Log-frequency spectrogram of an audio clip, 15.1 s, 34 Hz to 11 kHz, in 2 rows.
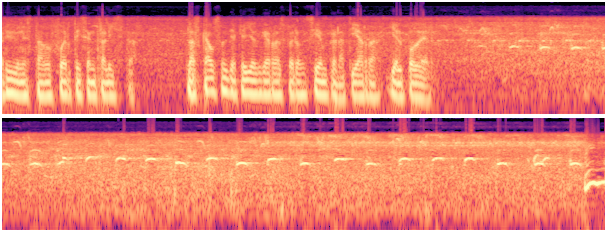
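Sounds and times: steady background hiss: 0:00.0 - 0:15.0
chirping calls: 0:03.6 - 0:15.0.

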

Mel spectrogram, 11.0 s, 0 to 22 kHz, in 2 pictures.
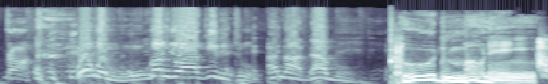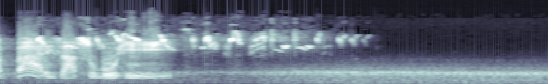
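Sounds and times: birds chirping: 0:06.1 - 0:09.2.

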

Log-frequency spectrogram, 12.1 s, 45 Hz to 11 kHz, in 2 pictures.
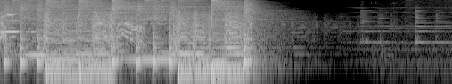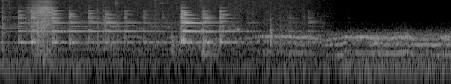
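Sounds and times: rock band playing: 0:00.0 - 0:03.9.

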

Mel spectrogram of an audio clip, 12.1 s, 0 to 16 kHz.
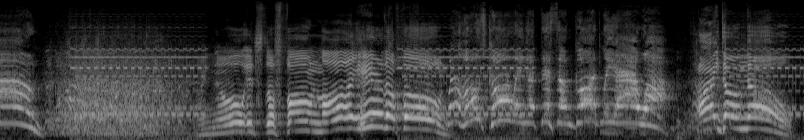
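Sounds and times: telephone ringing: 0:00.8 - 0:03.2, 0:05.7 - 0:08.2, 0:11.4 - 0:12.0.

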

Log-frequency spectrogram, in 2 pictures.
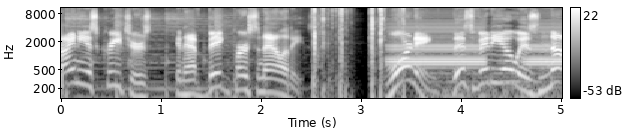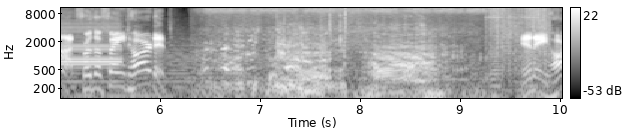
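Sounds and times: big cats growling: 0:06.4 - 0:09.3.

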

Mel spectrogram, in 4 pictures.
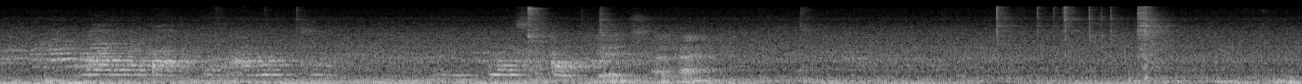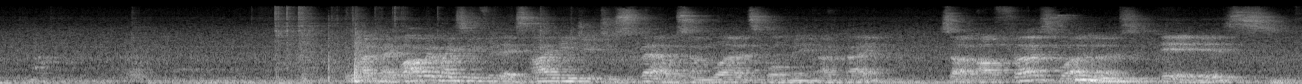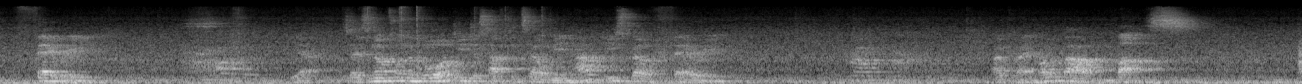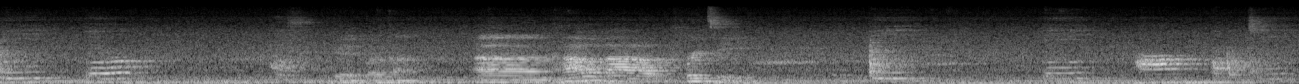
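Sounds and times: low hum: 0:00.0 - 0:52.0
faint murmuring: 0:16.6 - 0:25.8, 0:27.8 - 0:33.2, 0:41.7 - 0:52.0.

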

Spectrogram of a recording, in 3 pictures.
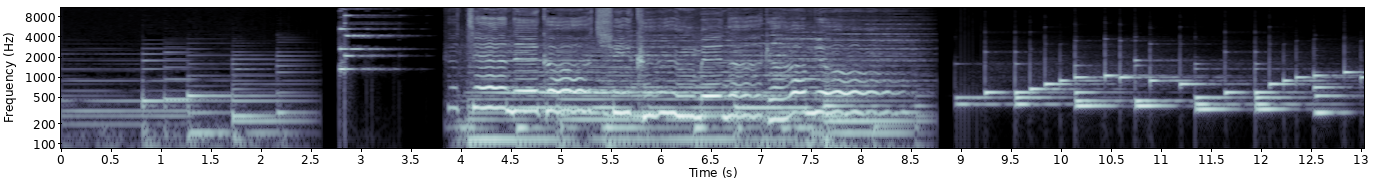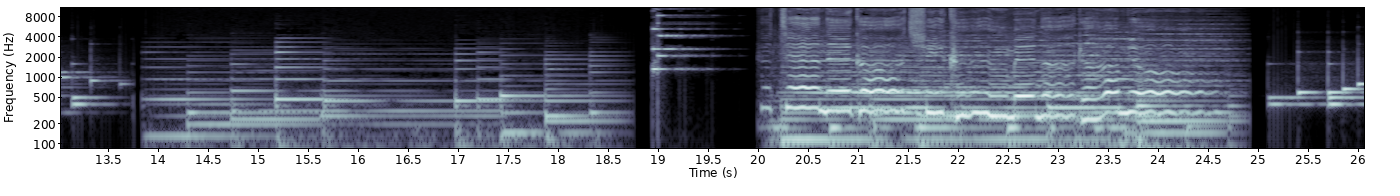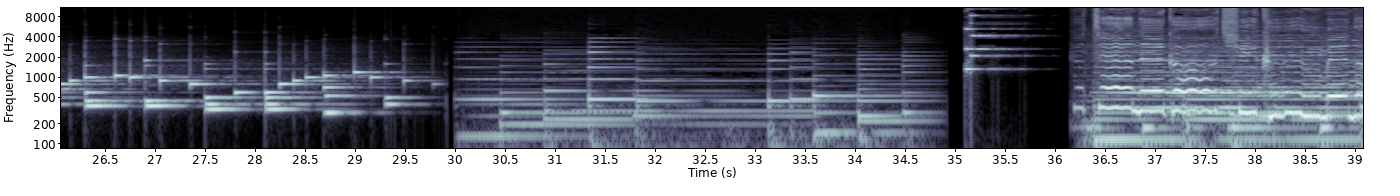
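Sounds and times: piano music: 0:00.0 - 0:02.6, 0:04.0 - 0:08.8, 0:09.6 - 0:18.8, 0:20.2 - 0:24.9, 0:26.1 - 0:34.9, 0:36.3 - 0:39.0
slow piano music: 0:00.0 - 0:02.6, 0:13.8 - 0:18.8, 0:30.0 - 0:34.9
bright bell-like ding chime: 0:02.8 - 0:03.7, 0:19.0 - 0:19.9, 0:35.1 - 0:36.0.

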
